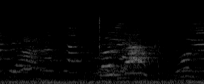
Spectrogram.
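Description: Faint background voices of children talking and playing at a distance.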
